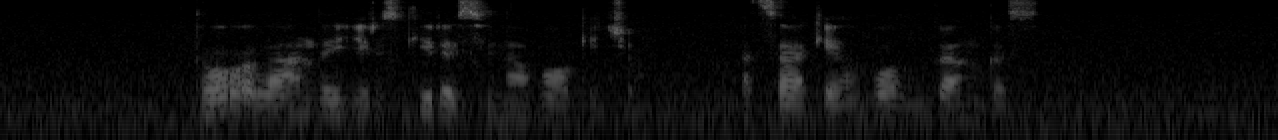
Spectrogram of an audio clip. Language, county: Lithuanian, Vilnius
